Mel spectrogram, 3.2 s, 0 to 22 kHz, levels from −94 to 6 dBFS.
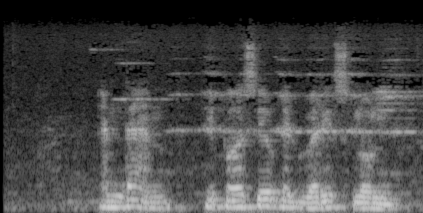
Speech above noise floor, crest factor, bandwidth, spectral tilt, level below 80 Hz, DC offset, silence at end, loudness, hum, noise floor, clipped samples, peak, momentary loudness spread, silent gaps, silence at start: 26 dB; 14 dB; 13 kHz; -6 dB/octave; -46 dBFS; under 0.1%; 0 s; -20 LUFS; none; -45 dBFS; under 0.1%; -6 dBFS; 8 LU; none; 0.4 s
